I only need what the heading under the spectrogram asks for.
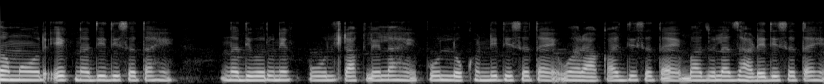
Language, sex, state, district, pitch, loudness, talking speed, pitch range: Marathi, female, Maharashtra, Solapur, 195 Hz, -17 LUFS, 160 wpm, 190-200 Hz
